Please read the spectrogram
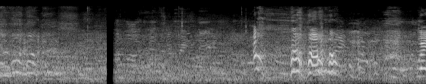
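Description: Several young people's voices talking and chattering in a busy room, breaking off for an instant about a second in, with louder talk near the end.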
